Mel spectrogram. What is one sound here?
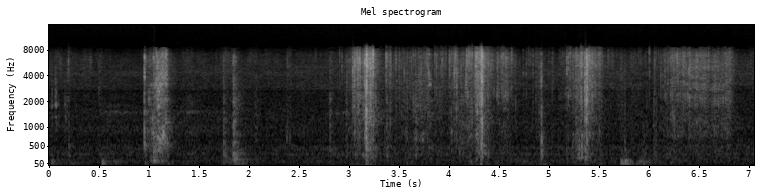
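Cardboard packaging rips and crinkles as it is torn open.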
